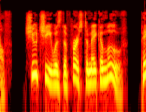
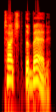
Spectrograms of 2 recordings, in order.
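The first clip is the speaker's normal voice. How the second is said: ordinary delivery, nothing marked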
